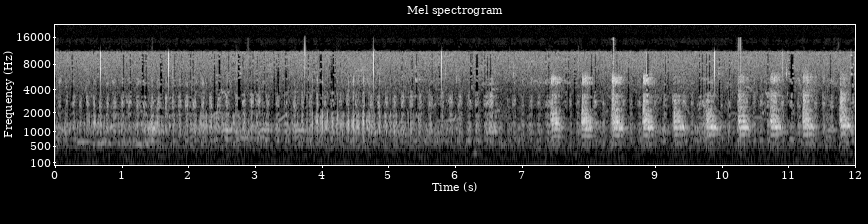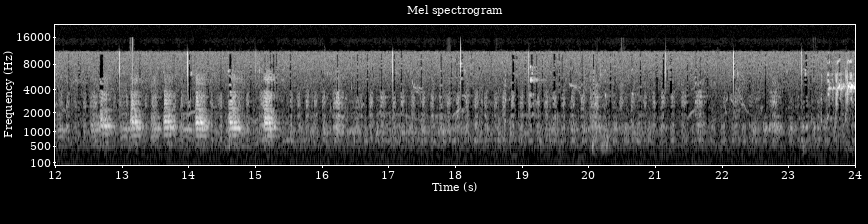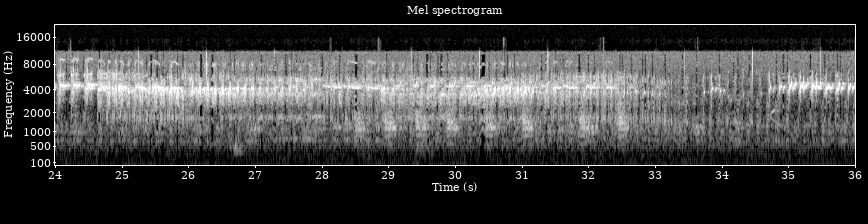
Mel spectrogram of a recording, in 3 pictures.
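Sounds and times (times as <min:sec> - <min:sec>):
high-pitched bird chatter: 0:00.0 - 0:36.0
repeated bird calls: 0:00.0 - 0:36.0.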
